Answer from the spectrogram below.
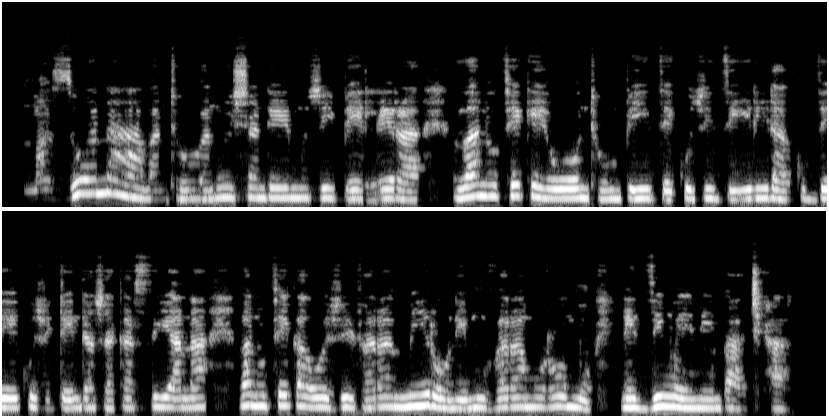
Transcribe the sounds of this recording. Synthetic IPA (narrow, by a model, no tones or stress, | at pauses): mazuanaʋantʰuʋano̞ʃandemuʐibʱe̞ɮe̞ɾaʋano̞p͡fe̞kewo̞ntʰumbid͡ze̞kuʐid͡ziːrirakub͡ve̞kuʐite̞ndaʐakasijanaʋano̞p͡fe̞kawo̞ʐivʱaɾamiɾo̞ne̞muvʱaɾamuro̞mo̞ne̞d͡zimwe̞ne̞mbaːt͡ʃa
